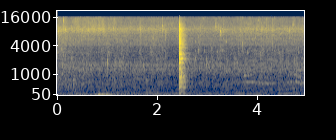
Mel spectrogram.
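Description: Freshly added tomato paste frying in oil with onion and ginger-garlic masala in an enamel karahi, a steady sizzle and bubble. A single sharp knock, the wooden spatula striking the pan, about halfway through.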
